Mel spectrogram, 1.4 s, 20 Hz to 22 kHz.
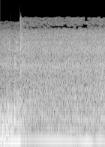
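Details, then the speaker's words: Snap-throttle step of an engine vacuum test with gauge connected: engine blips sharply and settles to a steady hum without stumble; vacuum drops to zero then rises above the starting 19 inHg, a normal response. "and we can see vacuum comes down to zero and then goes higher than the 19 that we started with I'll do it again and we can see the same thing happen I went all the way down to zero it went to zero because we open the throttle plate"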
